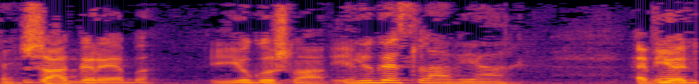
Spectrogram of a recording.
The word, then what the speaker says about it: Zagreb: recently returned from did I pronounce it right said grab yes Zagreb Zagreb Yugoslavia Yugoslavia have you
